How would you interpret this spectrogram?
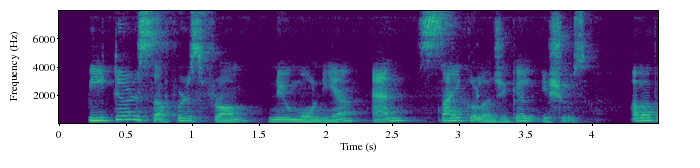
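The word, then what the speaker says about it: pneumonia: यहाँ पे जो न्यूमोनिया है, यहाँ पे भले ही पी स्पेलिंग में है, लेकिन इसका प्रोनाउंसिएशन में पी का कोई पार्ट ही नहीं है, इसका उच्चारण है न्यूमोनिया। बिल्कुल हम लोग इसको पी न्यूमोनिया, पन्यूमोनिया ऐसे नहीं बोलते, इसको न्यूमोनिया बोला जाता है।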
